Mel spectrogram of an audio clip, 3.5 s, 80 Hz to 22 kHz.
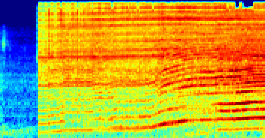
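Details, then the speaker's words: Small 1/8-scale RC nitro engine, throttle opened slowly: after the initial rise the revs climb sluggishly and unevenly, with more smoke and lower, slower revs on faster throttle, loading up like a rich low-speed needle; rich mid-range carburetor setting. "i'm pulling the throttle opening the throttle slowly and you can tell that after that initial after the revs go up initially you can hear that the engine is richer"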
